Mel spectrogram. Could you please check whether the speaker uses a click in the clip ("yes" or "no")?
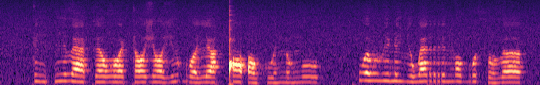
yes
